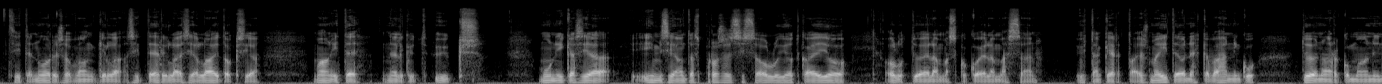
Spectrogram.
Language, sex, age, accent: Finnish, male, 30-49, native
